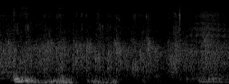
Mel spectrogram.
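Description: Steady clapping from a crowd for a person on stage, a dense continuous patter of many hands, moderately loud, with faint voices mixed in underneath.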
